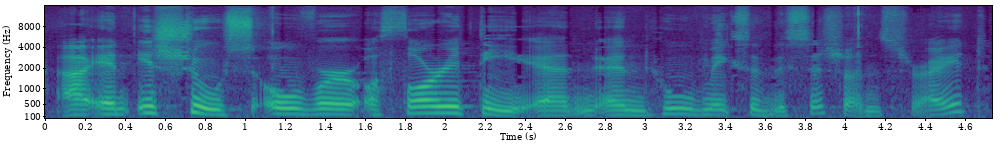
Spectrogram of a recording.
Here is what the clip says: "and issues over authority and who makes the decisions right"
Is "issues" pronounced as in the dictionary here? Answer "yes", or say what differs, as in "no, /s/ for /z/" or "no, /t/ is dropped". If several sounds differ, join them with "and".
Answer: no, /s/ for /z/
